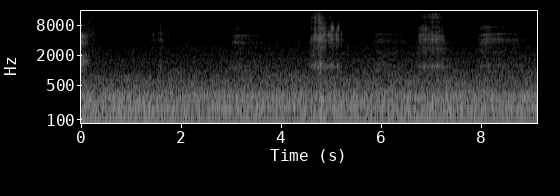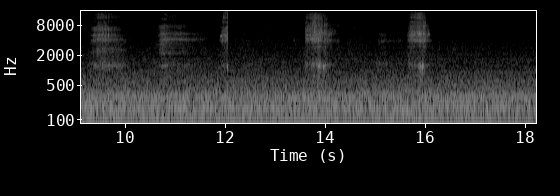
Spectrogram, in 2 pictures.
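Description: human body sound, snoring

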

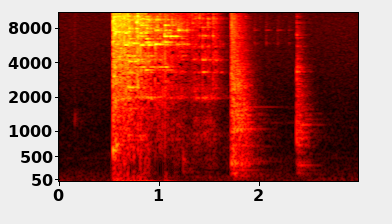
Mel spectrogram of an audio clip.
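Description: impact, glass breaking and shattering

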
